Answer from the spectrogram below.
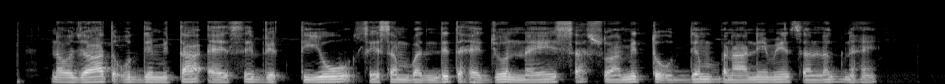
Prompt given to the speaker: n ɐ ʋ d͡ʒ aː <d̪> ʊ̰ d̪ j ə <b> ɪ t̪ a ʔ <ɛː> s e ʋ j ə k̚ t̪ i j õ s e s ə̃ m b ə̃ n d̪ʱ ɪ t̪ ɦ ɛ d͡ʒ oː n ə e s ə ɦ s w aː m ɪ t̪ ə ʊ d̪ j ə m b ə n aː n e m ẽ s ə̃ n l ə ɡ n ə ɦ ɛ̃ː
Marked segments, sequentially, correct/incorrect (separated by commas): incorrect, incorrect, correct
